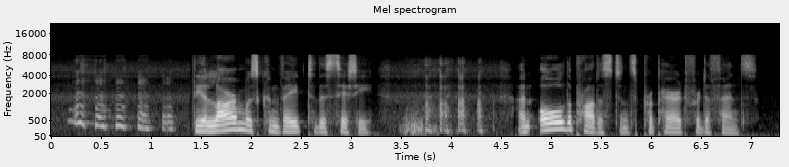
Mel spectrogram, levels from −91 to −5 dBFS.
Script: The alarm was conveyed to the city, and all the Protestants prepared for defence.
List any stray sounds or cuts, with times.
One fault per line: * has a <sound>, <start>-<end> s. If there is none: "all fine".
* has a laugh, 0.2-1.3 s
* has a laugh, 3.5-4.5 s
